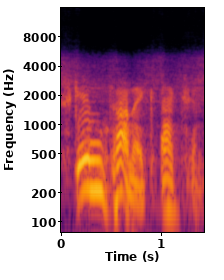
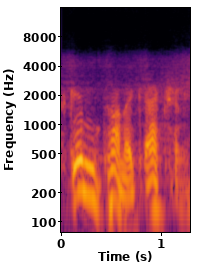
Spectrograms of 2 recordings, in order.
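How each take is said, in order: Both takes have the same delivery.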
